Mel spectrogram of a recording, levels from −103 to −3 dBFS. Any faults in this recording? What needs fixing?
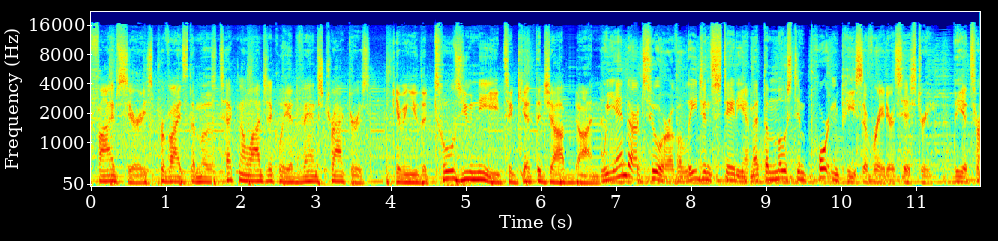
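Short concealed packet loss occurs four times: 1.57 to 1.63 s, 4.05 to 4.10 s, 7.25 to 7.32 s and 8.78 to 8.82 s. Each time, 20 to 40 ms of audio failed to reach the decoder, and the receiver extended the preceding sound to fill the hole before blending back. Each gap is heard as a brief smear or wobble, not a sustained held tone, which sets it apart from a burst. Adding a jitter buffer with more headroom, or forward error correction, would prevent these losses.

A burst of packet loss occurs from 6.40 to 6.49 s. About 80 ms went missing in a row, and the receiver continued the last sound for roughly 77 ms while fading it. The result is a held buzz or fading hiss, followed by an audible skip where the sound resumes further on. That duration and the jump forward distinguish it from the short dropouts. A more robust network path or packet redundancy would prevent this kind of burst.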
